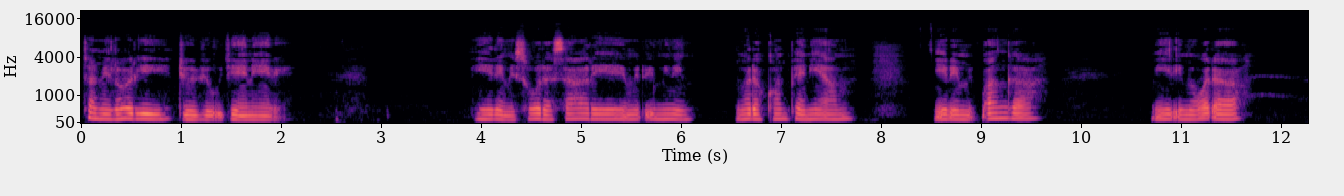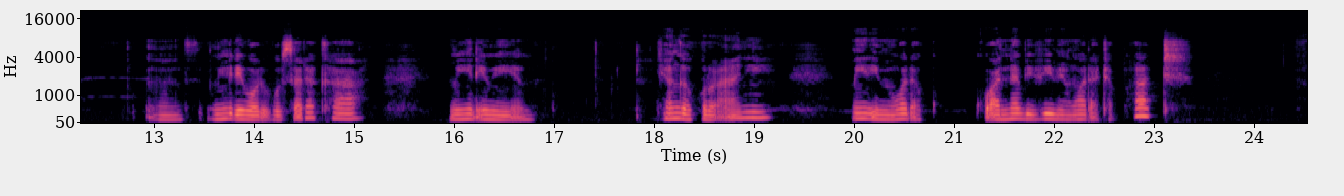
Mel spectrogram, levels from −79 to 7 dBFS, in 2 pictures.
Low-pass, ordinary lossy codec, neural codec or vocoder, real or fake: 14.4 kHz; none; none; real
